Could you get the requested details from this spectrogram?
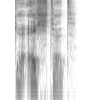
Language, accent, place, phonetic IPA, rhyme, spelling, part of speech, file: German, Germany, Berlin, [ɡəˈʔɛçtət], -ɛçtət, geächtet, adjective / verb, De-geächtet.ogg
- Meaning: past participle of ächten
